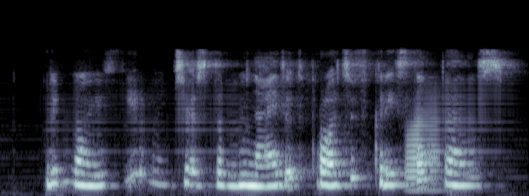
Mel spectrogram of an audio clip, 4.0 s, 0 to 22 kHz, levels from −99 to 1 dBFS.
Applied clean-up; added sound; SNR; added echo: neural mask model DeepFilterNet 3.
